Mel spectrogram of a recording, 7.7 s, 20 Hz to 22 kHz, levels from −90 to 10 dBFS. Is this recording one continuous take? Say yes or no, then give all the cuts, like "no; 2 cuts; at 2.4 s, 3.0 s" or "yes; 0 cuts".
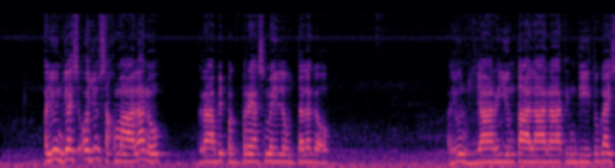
yes; 0 cuts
